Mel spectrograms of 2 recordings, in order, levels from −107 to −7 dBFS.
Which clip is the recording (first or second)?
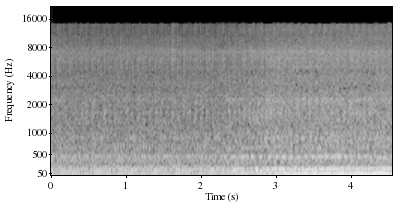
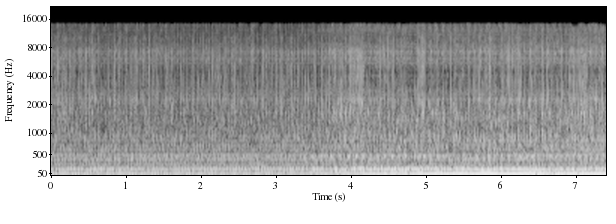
first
